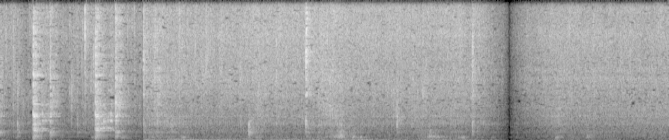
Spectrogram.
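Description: Dried Bombay duck (loitta shutki) frying in hot oil in a kadai, sizzling steadily while it is stirred, with sharp clicks of the stirring utensil against the pan in the first second and a half. The sizzle breaks off briefly about five seconds in, then carries on.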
